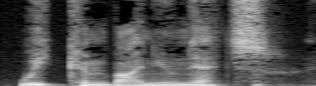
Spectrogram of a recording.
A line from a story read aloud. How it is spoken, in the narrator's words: his father said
